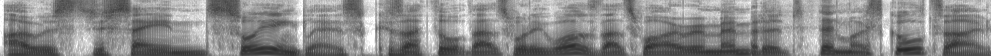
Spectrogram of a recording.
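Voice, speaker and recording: With an English accent, a man speaks at a fairly quick pace and medium pitch, his intonation lively and his loudness very even. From England. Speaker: podcast host. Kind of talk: interview.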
